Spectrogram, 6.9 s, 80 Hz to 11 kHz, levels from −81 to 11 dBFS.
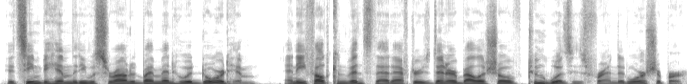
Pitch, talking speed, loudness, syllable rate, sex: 130 Hz, 245 wpm, -18 LUFS, 6.4 syllables/s, male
